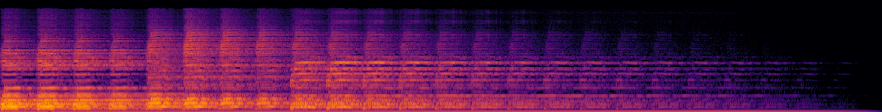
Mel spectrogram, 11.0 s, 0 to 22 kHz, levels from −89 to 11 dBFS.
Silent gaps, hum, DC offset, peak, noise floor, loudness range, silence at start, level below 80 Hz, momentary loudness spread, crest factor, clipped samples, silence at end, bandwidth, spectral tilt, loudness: none; none; 1%; -2 dBFS; -61 dBFS; 20 LU; 0 s; -56 dBFS; 22 LU; 18 dB; under 0.1%; 0 s; 16 kHz; -5.5 dB/octave; -18 LUFS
